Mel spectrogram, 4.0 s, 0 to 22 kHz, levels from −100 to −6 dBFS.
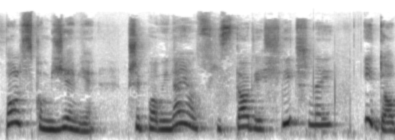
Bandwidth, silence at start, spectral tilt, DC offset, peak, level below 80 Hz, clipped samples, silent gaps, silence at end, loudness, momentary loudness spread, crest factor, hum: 16.5 kHz; 0.05 s; -3.5 dB/octave; under 0.1%; -14 dBFS; -78 dBFS; under 0.1%; none; 0 s; -27 LUFS; 8 LU; 14 dB; none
